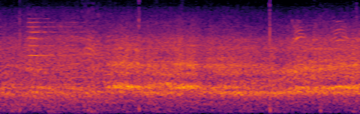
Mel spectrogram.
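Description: A large football stadium crowd at a World Cup final between Argentina and Spain gives a steady, distant roar of applause and murmuring that swells slightly partway through, with no clear individual voices.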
